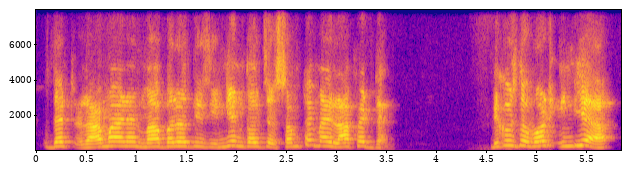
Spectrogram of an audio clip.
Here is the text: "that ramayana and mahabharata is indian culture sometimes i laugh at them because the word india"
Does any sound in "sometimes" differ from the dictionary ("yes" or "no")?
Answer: yes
